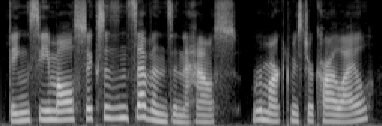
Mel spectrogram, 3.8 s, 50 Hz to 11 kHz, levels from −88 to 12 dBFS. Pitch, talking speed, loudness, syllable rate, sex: 215 Hz, 190 wpm, -17 LUFS, 5.5 syllables/s, female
